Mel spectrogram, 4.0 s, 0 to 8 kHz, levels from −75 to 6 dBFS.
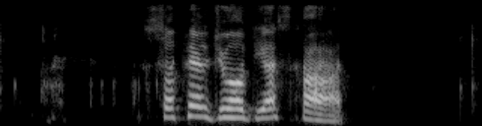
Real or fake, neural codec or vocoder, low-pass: fake; codec, 24 kHz, 3 kbps, HILCodec; 7.2 kHz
